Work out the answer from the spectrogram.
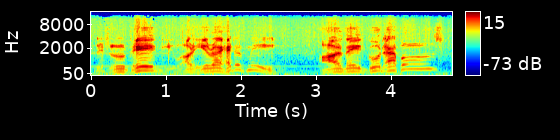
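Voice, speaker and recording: A man's voice: sing-song, bright, forceful tone, soft background music, exaggerated voice, poor audio. A man reading a storybook and voicing a sly, menacing wolf who drags out his words. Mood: sweet-talking. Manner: slow, drawn-out and booming.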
